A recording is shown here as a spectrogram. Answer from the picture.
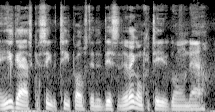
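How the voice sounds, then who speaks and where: The voice has a dark, mellow tone and a Southern US accent, moving at a fairly quick pace. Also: man. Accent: Southern US rural. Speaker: homesteader. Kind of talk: vlog walk-and-talk. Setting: outdoors. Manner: mumbling; halting.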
